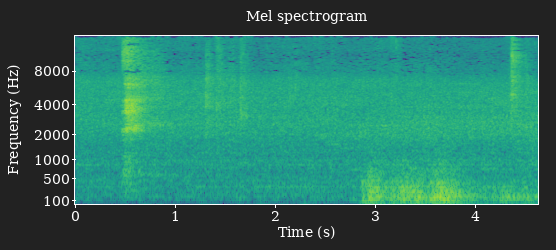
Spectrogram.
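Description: Thunder rolls during a storm, a brief distant crack followed a few seconds later by a louder, lingering low rumble that builds and fades, with light rain hiss underneath.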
